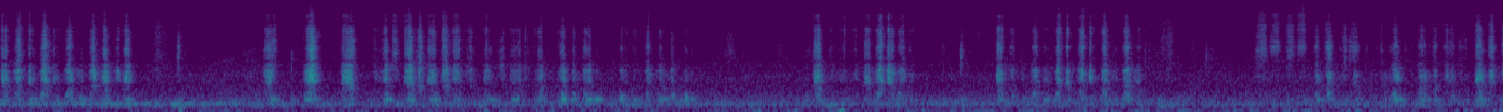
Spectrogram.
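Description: A wooden stylus scrapes across a flat sheet of black-coated scratch art paper board in short, repeated strokes. The result is a dry, gritty rasping with bright, hissy texture, coming in quick bursts separated by quieter pauses.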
